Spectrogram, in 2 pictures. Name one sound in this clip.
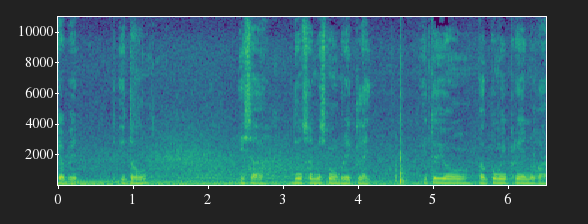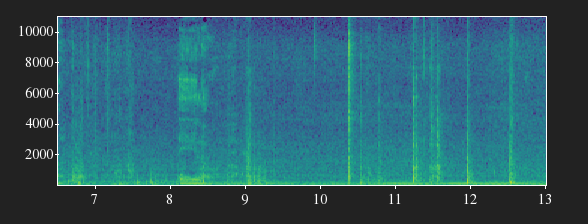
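Plastic parts click and tap as they are handled.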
